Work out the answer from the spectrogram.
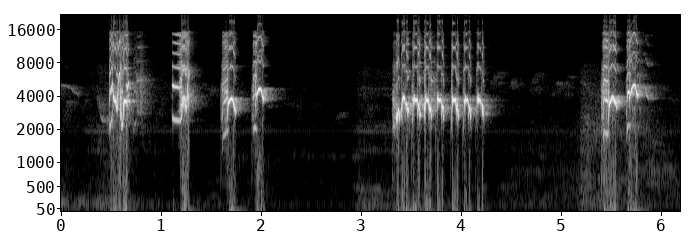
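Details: Masteran of a lesser green leafbird with fighting sparrow, lovebird and hummingbird imitations: sharp separate chips, a rapid buzzy trill, then more squeaky chips in a quiet background.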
